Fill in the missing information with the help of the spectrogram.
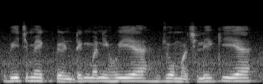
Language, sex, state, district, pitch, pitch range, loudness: Hindi, male, Uttar Pradesh, Shamli, 150 Hz, 145-155 Hz, -15 LUFS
